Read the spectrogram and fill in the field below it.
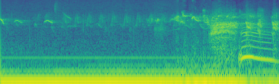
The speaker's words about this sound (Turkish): Bu kargalar da. Bir onlar var işte.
